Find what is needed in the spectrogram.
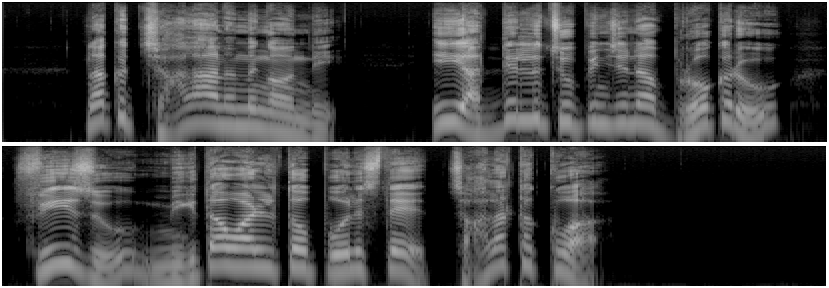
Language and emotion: Telugu, happy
